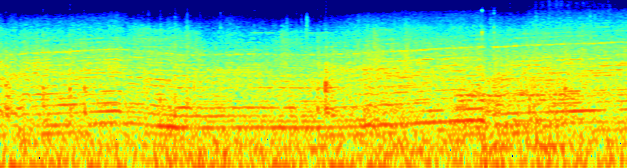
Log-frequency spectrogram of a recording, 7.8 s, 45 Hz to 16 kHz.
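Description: Engine of a Ferrari 488 GT3 race car in the racing game Assetto Corsa Competizione holds a steady, droning whine with gentle pitch shifts as the car laps the track, constant and moderately loud throughout.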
